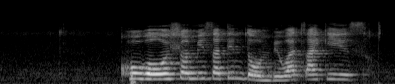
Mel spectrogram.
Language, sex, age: Tsonga, female, 19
